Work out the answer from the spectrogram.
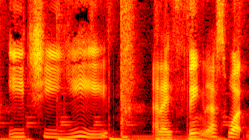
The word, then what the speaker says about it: iQIYI: because I was like, it's Chinese, and in Chinese I think QI is chi, so it's Ichi, and I think that's what the name of this what was it, this website is called, Ichi.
